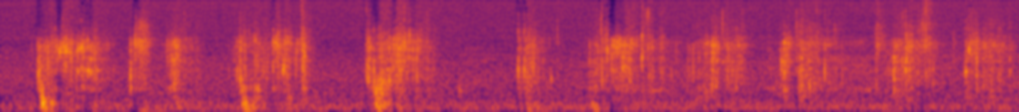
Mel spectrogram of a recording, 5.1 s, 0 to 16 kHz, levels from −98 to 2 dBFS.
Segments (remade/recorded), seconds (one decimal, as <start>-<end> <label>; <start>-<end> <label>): 0.0-1.6 recorded; 1.6-2.6 remade; 2.6-3.6 recorded; 3.6-5.1 remade

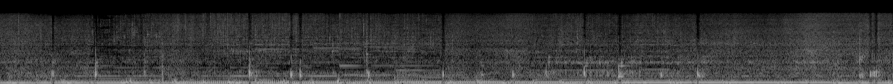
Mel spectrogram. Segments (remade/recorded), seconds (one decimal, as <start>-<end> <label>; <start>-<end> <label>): 0.0-0.9 remade; 0.9-1.6 recorded; 1.6-2.0 remade; 2.0-4.4 recorded; 4.4-5.3 remade; 5.3-6.8 recorded; 6.8-8.9 remade

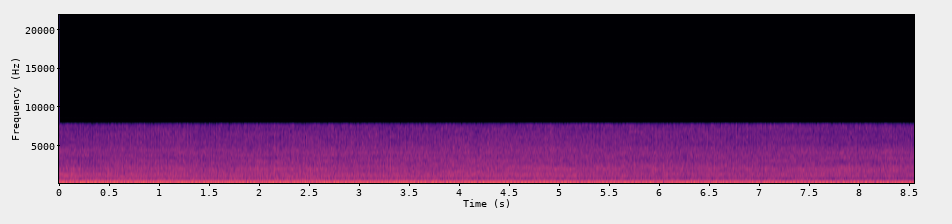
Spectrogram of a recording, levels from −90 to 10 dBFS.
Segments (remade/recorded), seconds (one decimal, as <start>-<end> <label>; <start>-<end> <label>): 0.0-4.4 remade; 4.4-5.1 recorded; 5.1-7.1 remade; 7.1-7.8 recorded; 7.8-8.6 remade

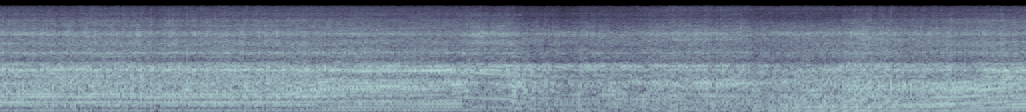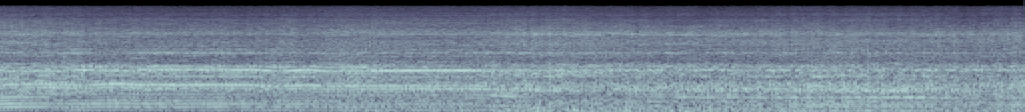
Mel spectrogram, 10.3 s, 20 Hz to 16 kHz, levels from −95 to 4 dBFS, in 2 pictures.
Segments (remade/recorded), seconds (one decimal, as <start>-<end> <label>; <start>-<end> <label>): 0.0-6.8 recorded; 6.8-9.8 remade; 9.8-10.3 recorded

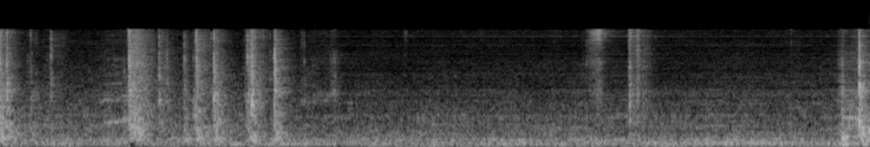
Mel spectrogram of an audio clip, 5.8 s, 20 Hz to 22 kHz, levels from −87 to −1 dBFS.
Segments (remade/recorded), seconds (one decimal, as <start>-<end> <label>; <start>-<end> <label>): 0.0-2.1 recorded; 2.1-5.8 remade

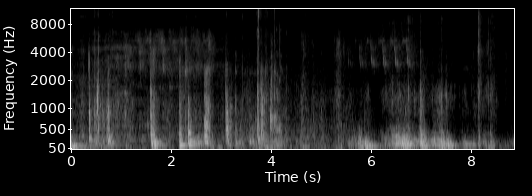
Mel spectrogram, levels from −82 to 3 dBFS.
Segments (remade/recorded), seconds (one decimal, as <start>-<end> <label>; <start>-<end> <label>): 0.0-3.1 remade; 3.1-8.4 recorded; 8.4-8.9 remade

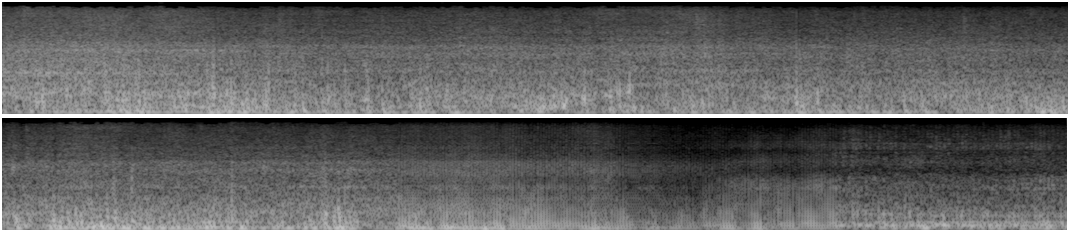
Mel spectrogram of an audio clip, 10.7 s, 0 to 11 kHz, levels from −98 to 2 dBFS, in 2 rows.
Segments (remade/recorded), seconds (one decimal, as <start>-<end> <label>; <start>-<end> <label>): 0.0-7.3 recorded; 7.3-9.5 remade; 9.5-10.7 recorded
